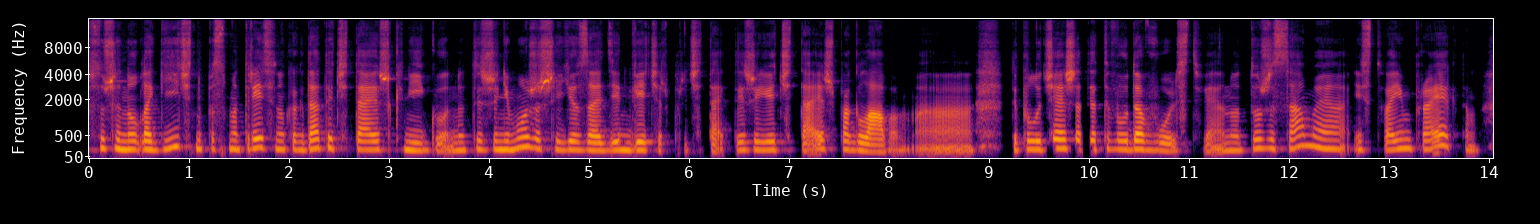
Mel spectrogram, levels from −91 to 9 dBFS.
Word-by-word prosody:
слушай, 200 +3 +1
ну, 180 0 +4
логично 195 +5 +1
посмотреть, 200 +2 -1
ну, 185 - -1
когда 180 +2 +1
ты 215 +2 0
читаешь 180 -3 +1
книгу, 170 -3 -2
ну, 165 +1 -3
ты 185 +3 -5
же 180 +1 -2
не 180 - +4
можешь 200 0 +3
её 180 0 0
за 170 -1 +2
1 170 +2 +2
вечер 170 0 0
прочитать, 150 +2 -9
ты 170 - -3
же 175 +1 -2
её 175 0 +1
читаешь 165 - -2
по 185 - +1
главам, 155 +1 +3
а, - - -5 0.4
ты 175 - -3
получаешь 185 +3 +3
от 195 - -3
этого 190 0 -3
удовольствие. 175 -5 0
Но 165 0 -3
то 200 +5 -2
же 205 -1 -2
самое 205 -1 -1
и - - -7
с 180 +1 -9
твоим 195 +4 -1
проектом. 240 +7 -1
180 Hz, 165 wpm, -21 LUFS, 170-200 Hz, 0.4 s, ну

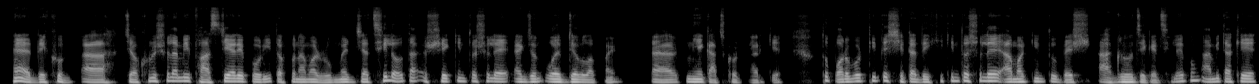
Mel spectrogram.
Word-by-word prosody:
হ্যাঁ 150 -5 +5
দেখুন, 110 +3 0 0.2
আ - - +3 0.4
যখন 110 +6 -1
আসলে 165 +3 -1
আমি 160 - +4
ফার্স্ট 110 -3 0
ইয়ার 145 -1 +7
এ - - -5
পড়ি 115 +1 +2
তখন 110 +3 -2
আমার 115 -1 +2
রুমমেট 110 +2 +1
যা 120 - +3
ছিল 180 -1 +3 0.2
তা 155 - 0 0.2
সে - - +3
কিন্তু 150 -1 -3
আসলে 140 0 0 0.2
একজন 130 +1 +2
ওয়েব 120 -3 +5
ডেভেলপমেন্ট 110 -1 +1 0.4
আ - - +1 0.3
নিয়ে 120 -1 +5
কাজ 95 -3 -3
করতো 100 -2 -7
আরকি। 100 +1 -10 0.4
তো - - -2
পরবর্তীতে 150 +8 +1
সেটা 130 -1 0
দেখে 115 - -2
কিন্তু 160 0 -1
আসলে 160 +1 +3 0.2
আমার 125 0 +3
কিন্তু 135 0 -2
বেশ 105 0 0 0.3
আগ্রহ 110 +3 +2
জেগেছিলো 95 +2 -4
এবং 185 +3 -2
আমি 125 +3 +1
তাকে 140 +3 +1
120 Hz, 195 wpm, -27 LUFS, 110-145 Hz, 0.4 s, ইয়ার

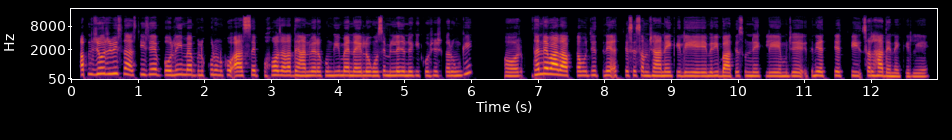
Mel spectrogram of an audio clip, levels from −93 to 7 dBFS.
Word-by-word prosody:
अपने 295 +2 +1
जो 330 +2 +3
जो 325 0 +1
भी 345 - +4
सा 310 -4 +1
चीज़ें 290 +2 -3
बोली 255 +2 +1
मैं 275 -2 -1
बिल्कुल 250 +2 -7
उनको 255 0 -3
आज 230 - +3
से 255 +3 0
बहुत 250 +2 -2
ज़्यादा 240 -1 +2
ध्यान 225 -2 +1
में 230 0 0
रखूँगी, 230 +1 -3
मैं 235 0 +1
नए 225 0 +2
लोगों 225 0 -1
से 235 +2 -2
मिलने-जुलने 230 0 0
की 230 - -9
कोशिश 225 +1 -7
करूँगी 230 - -3 0.5
और 210 0 -2
धन्यवाद 300 -1 +8
आपका 240 -1 +5
मुझे 235 +1 -5
इतने 240 +1 -3
अच्छे 235 +2 -5
से 240 +1 -4
समझाने 220 -1 +1
के 215 +1 -7
लिए, 205 0 -1
मेरी 210 +1 -1
बातें 200 +2 0
सुनने 210 0 -2
के 205 0 -16
लिए, 205 0 -1
मुझे 200 +1 -2
इतनी 220 +5 -3
अच्छी-अच्छी 220 0 -4
सलाह 225 -1 +2
देने 190 -3 0
के 180 0 -10
लिए। 180 +1 -5
225 Hz, 215 wpm, -24 LUFS, 215-250 Hz, 0.5 s, धन्यवाद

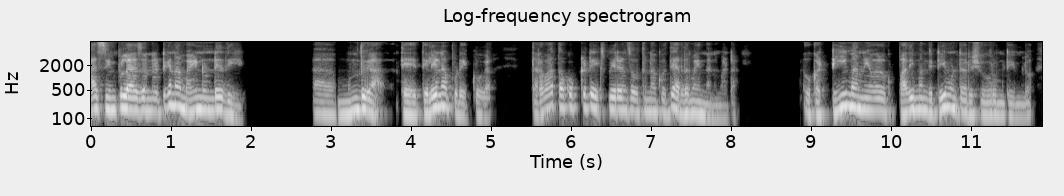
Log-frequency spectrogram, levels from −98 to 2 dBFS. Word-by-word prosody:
As 170 +1 +3
simple 170 +2 +6
as 160 -1 +1
అన్నట్టుగా 155 +7 -1
నా 200 - +4
mind 165 +3 +3
ఉండేది. 160 -6 +1 1.0
ఆహ్, 130 -2 -5 0.2
ముందుగా 165 +2 +3 0.3
తె 135 - +2 0.2
తెలియనప్పుడు 185 -4 +3
ఎక్కువగా. 115 +2 -9 0.6
తర్వాత 205 +4 -3
ఒక్కొక్కటి 195 +1 -2
ఎక్స్పీరియన్స్ 165 -1 -1
అవుతున్న 150 +1 -5
కొద్దీ 135 -1 -1
అర్థమైందన్నమాట. 120 -7 -4 1.0
ఒక 130 - -6 0.2
టీమ్ 195 +8 +4
అనే 165 -2 +3 0.2
ఒక 140 - -13
10 140 +5 +3
మంది 160 -3 0
టీమ్ 190 +3 +4
ఉంటారు, 145 -5 -4
షోరూం 125 -1 -4
టీంలో. 115 +1 -9
155 Hz, 140 wpm, -21 LUFS, 130-170 Hz, 1.0 s, simple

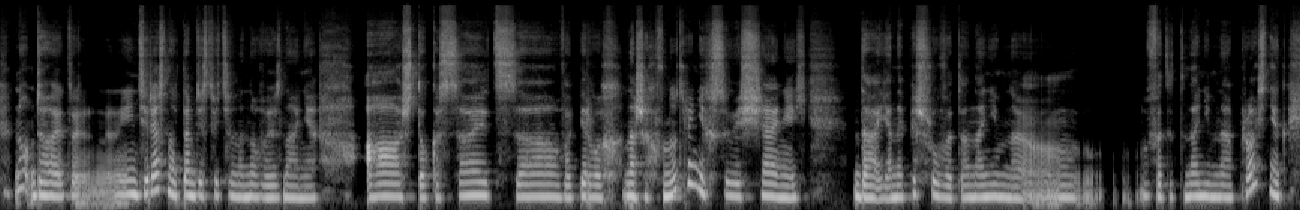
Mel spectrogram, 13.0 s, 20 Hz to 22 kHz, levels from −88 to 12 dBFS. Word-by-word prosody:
Ну 310 - -2
да, 220 -1 +4
это 215 +2 -2
и 235 - -4
интересно, 250 +2 +3
там 225 -1 +3
действительно 220 -1 -2
новые 195 -1 +1
знания. 190 -1 -1 0.5
А 210 +1 +4
что 200 -1 0
касается, 205 0 -1
во-первых, 195 +1 -1
наших 215 -1 +2
внутренних 275 - +2
совещаний, 205 -3 0 0.5
да, 200 -2 +4
я 180 +2 -3
напишу 200 +4 0
в 195 - -3
это 185 +1 -4
анонимный 195 -1 +1
о 195 -3 -3 0.6
в 215 -1 -9
этот 200 0 -5
анонимный 205 -1 +2
опросник. 245 - -2
205 Hz, 125 wpm, -21 LUFS, 195-220 Hz, 0.6 s, да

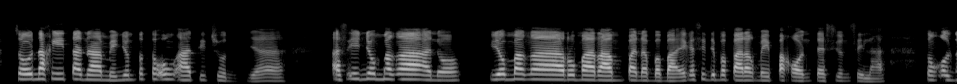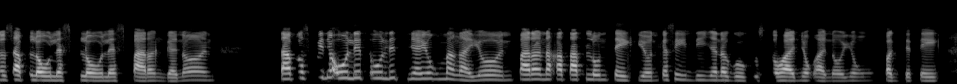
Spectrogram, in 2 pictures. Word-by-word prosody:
So, 245 -1 +3
nakita 250 -1 +2
namin 210 -2 +1
yung 220 - -10
totoong 245 0 -5
attitude 205 -4 -4 0.2
niya, 160 +2 -10 0.5
as 225 +1 -1
in 255 -1 -4
yung 255 -2 0
mga 235 -3 +6
ano, 195 0 -4 0.3
yung 235 +1 +2
mga 235 -2 +6
rumarampa 205 -3 +4
na 190 -1 -3
babae 170 -1 -1
kasi 220 +3 -8
'di 225 - -5
ba 220 - -7
parang 195 -2 +4
may 185 -1 -5
pa-contest 170 -2 -4
'yon 170 -2 -15
sila 140 -4 -13 0.4
tungkol 210 0 -5
do'n 210 - -1
sa 215 +1 +4
flawless 190 -2 0
flawless, 175 -1 -2
parang 175 -1 +1
gano'n. 195 +4 -5 0.7
Tapos 255 +4 +3
pinaulit-ulit 300 -2 -2
niya 260 +1 -1
yung 260 - -14
mga 240 -6 -2
'yon 210 +1 -5
parang 235 +1 +4
nakatatlong 230 -1 0
take 195 -3 -1
'yon 185 -1 -6
kasi 215 +1 -7
hindi 205 0 -13
niya 195 - -3
nagugustuhan 180 -1 -1
yung 180 -1 -8
ano, 165 -1 -5
yung 175 0 -13 0.2
pagte-take 170 0 -7
205 Hz, 155 wpm, -25 LUFS, 180-235 Hz, 0.7 s, mga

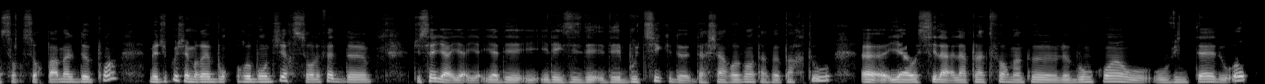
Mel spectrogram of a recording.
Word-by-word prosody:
sur - - -8
sur - - -4
pas 110 - +3
mal 120 0 0
de 125 - +5
points. 205 - -1 0.3
Mais 125 - +4
du 120 - -7
coup, 195 - +1
j'aimerais 120 -6 +3
bon 120 +1 -3
rebondir 130 +5 +2
sur 115 -1 -1
le 110 - -2
fait 135 -3 0
de 110 -2 0 0.4
tu - - -7
sais, - - +2
il - - +4
y - - +6
a - - +6
il - - 0
y - - +5
a - - +2
il - - -4
y 110 - +2
a 105 - +6
des 105 0 -1 0.2
il - - -5
il 110 - -3
existe 105 0 -2
des 110 -3 -1
des 110 0 -1
boutiques 120 - -4
de 100 -2 -1
d'achat-revente 110 +3 -2
un 105 - -5
peu 105 0 -1
partout. 95 -4 -4 0.3
Heu, - - +7
il 110 - +1
y 115 - +5
a 110 - +6
aussi 110 +3 +1
la 110 -3 +3
la 105 -1 -1
plateforme 115 +1 -3
un 105 - -3
peu, 110 -3 0
Leboncoin 115 +6 0
ou 105 -5 -2
ou 105 0 -4
Vinted 110 +3 0
ou 105 - -4
autre. 190 +1 +4
110 Hz, 260 wpm, -24 LUFS, 105-120 Hz, 0.4 s, Heu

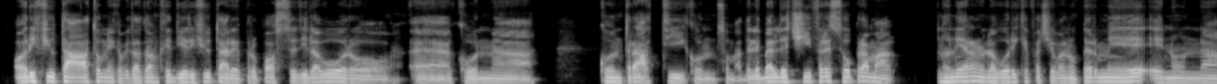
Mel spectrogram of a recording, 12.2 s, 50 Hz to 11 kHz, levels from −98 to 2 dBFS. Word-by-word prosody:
ho 115 - +4
rifiutato 120 -1 +4
mi 115 -2 -1
è - - -6
capitato 110 +1 -1
anche 110 0 -1
di 110 +1 +2
rifiutare 110 -1 0
proposte 110 +1 -3
di 110 +1 0
lavoro, 105 -7 0 0.2
ehm, 90 0 -3
con 100 -3 -3 0.6
contratti 110 -2 0
con, 95 0 -5
insomma, 90 -3 -8
delle 100 +5 -1
belle 115 +2 +4
cifre 120 +2 0
sopra, 120 +2 +1
ma 100 -5 -1 0.4
non 115 +1 0
erano 125 0 +3
i - - -1
lavori 115 0 +2
che 110 +1 -8
facevano 105 0 -3
per 115 -1 0
me 120 +1 +3
e 110 - -1
non 105 -1 -3
110 Hz, 155 wpm, -23 LUFS, 100-115 Hz, 0.6 s, ho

